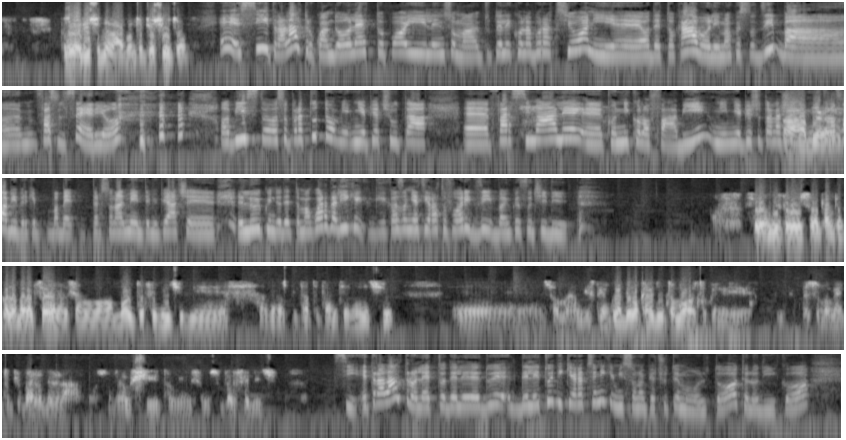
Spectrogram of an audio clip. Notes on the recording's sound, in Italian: è stato al telefono con me su Radio Danza per chiacchierare in diretta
